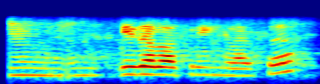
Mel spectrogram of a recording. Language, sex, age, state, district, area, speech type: Tamil, female, 18-30, Tamil Nadu, Madurai, urban, conversation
